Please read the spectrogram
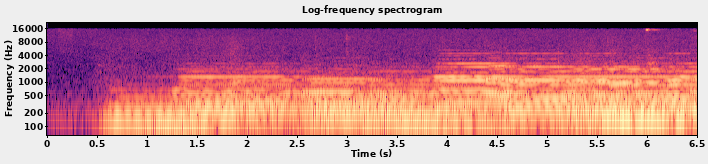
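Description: Organ music in slow, sustained chords, coming in about half a second in.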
